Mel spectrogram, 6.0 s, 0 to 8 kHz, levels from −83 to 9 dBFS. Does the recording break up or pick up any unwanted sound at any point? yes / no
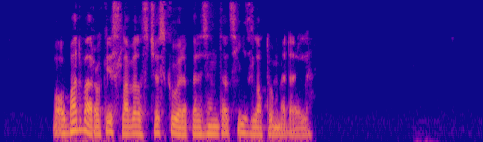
no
